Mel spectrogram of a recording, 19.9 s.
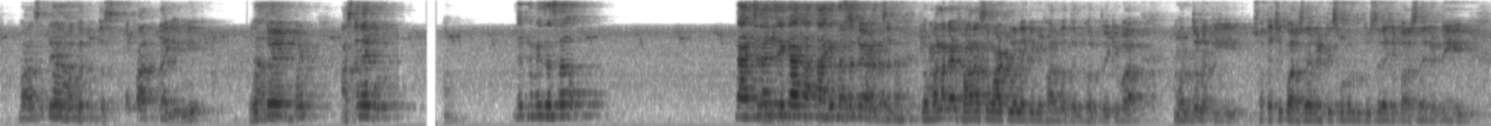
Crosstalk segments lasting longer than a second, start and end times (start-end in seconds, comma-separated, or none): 10.1-11.8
